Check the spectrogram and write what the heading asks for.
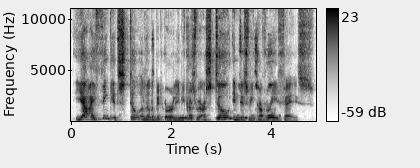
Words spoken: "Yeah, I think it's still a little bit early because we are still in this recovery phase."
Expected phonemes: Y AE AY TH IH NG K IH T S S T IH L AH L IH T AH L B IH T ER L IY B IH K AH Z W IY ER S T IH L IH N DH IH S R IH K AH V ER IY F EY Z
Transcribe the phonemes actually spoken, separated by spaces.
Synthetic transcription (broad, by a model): Y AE AY TH IH NG K IH T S S T IH L AH L IH T L B IH T ER L IY B IH K AH Z W IY ER S T IH L IH N DH IH S R IH K AH V ER IY F EY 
